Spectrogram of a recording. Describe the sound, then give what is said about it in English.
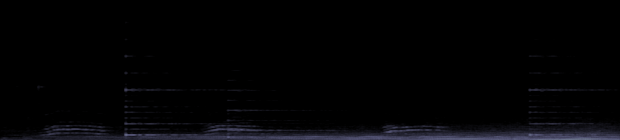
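A cat named Mowgli meows three times in the background in rising-and-falling calls spaced a second or two apart, over a steady low hum with a few sharp ringing tones; no one speaks. “All right, well, as you can all hear, Mowgli is meowing at me in the background like usual.”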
